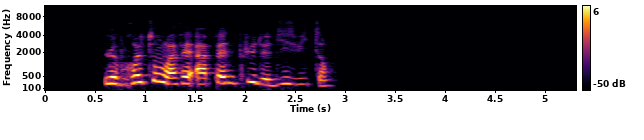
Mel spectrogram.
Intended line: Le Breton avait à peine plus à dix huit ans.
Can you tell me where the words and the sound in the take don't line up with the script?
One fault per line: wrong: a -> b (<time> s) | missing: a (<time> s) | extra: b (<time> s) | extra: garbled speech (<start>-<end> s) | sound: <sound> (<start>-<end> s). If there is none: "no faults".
wrong: à -> de (2.1 s)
